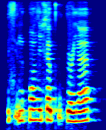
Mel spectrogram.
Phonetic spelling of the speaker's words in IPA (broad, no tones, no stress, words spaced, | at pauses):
sʲɔ̰nukɔ̃zi xækʷʰæ̰ kə˞jæ̃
